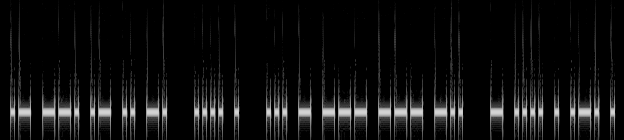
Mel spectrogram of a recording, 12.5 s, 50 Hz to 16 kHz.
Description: Morse code, heard as a keyed tone, about 15 wpm, 700 Hz. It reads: AGAIN HE STOOD THERE
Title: Sentences from Top 1000 Words - Review Part 3 - 15wpm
